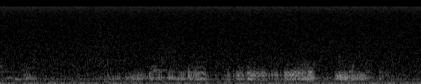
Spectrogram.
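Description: A man's low, muffled, wordless vocalizing in broken stretches, starting about a second in and stopping just before the end, over a faint steady hum.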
